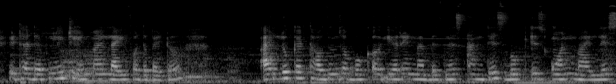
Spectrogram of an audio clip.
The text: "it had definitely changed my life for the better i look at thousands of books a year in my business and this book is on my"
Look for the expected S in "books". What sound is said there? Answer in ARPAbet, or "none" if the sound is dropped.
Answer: none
